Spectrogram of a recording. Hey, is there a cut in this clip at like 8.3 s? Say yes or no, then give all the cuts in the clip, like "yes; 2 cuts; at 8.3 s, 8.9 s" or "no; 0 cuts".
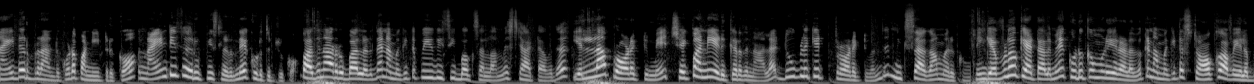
no; 5 cuts; at 1.4 s, 2.9 s, 5.7 s, 6.9 s, 9.7 s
